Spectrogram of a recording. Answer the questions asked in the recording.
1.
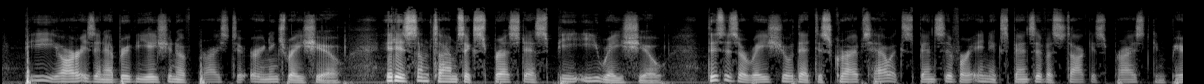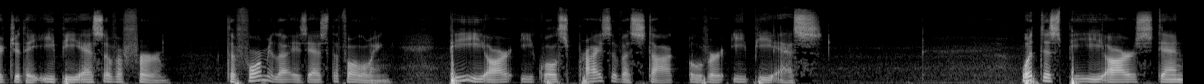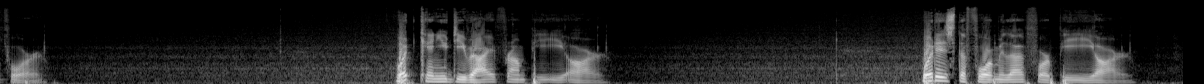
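Price-to-earnings ratio
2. How expensive or inexpensive a stock is priced compared to the firm's EPS
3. PER = price of a stock / EPS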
